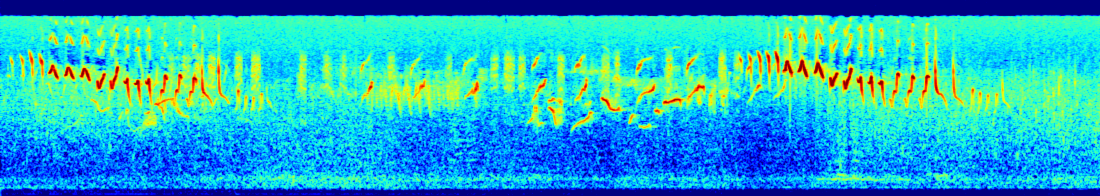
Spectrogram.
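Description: A small songbird sings a rapid, trilling song.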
